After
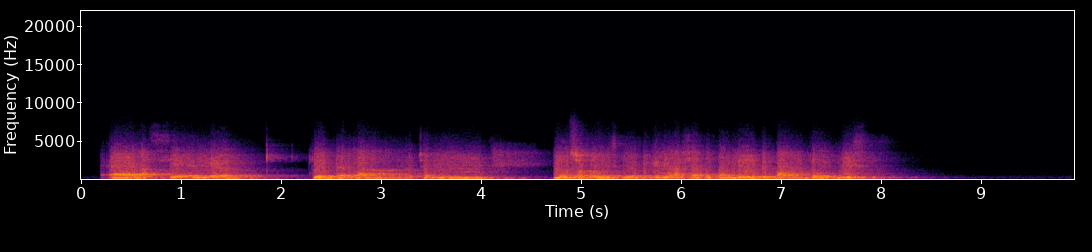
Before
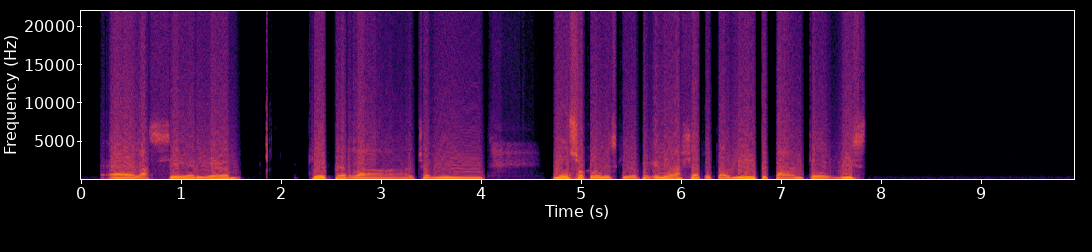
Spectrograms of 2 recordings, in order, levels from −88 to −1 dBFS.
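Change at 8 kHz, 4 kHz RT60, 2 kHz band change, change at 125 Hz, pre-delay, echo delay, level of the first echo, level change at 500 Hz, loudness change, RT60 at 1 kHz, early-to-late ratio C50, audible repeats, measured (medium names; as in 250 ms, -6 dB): under -25 dB, 0.90 s, +1.0 dB, -5.5 dB, 14 ms, 254 ms, -18.0 dB, +2.5 dB, +1.0 dB, 1.4 s, 5.0 dB, 1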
